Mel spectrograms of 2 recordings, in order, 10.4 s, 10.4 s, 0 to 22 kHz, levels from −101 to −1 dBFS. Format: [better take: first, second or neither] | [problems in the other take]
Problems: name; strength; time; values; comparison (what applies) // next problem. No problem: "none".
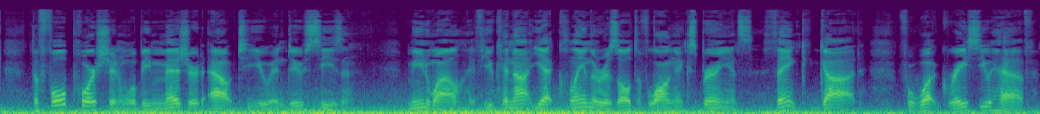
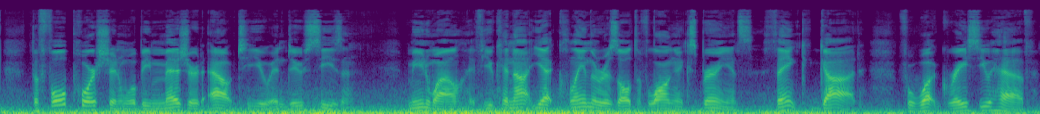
neither | low rumble; noticeable; throughout; 15 dB below the speech; the same in both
